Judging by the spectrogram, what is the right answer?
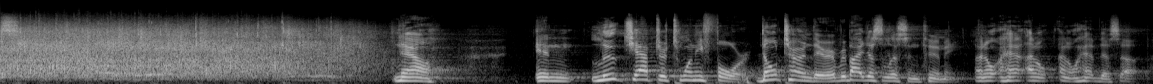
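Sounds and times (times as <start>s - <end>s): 
audience clapping: 0.0s - 4.0s
speech: 3.9s - 4.5s, 5.4s - 11.4s.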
